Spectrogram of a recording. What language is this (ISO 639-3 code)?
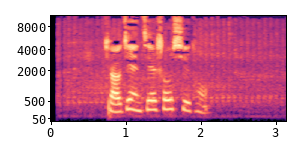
zho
